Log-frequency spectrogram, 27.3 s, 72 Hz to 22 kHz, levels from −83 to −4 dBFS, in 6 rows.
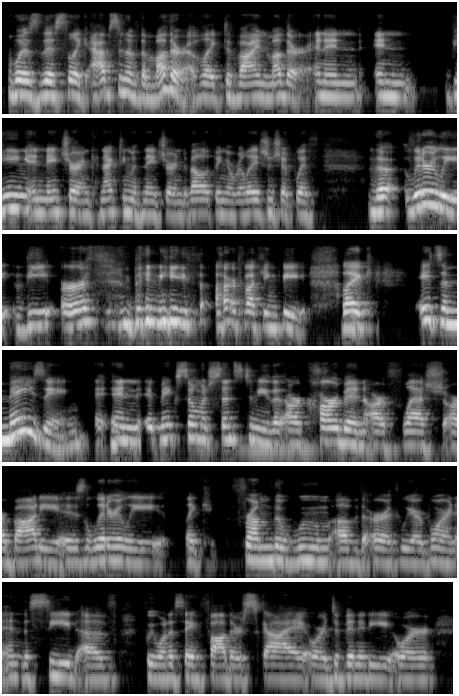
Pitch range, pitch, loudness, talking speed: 165-210 Hz, 180 Hz, -26 LUFS, 170 wpm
